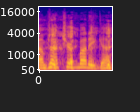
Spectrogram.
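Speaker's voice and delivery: high mock Canadian line through a laugh. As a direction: giggle through the Canadian comeback. Trading the Canadian joke line.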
